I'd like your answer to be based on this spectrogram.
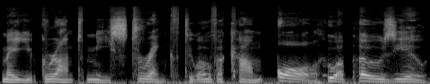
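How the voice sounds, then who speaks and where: A man's voice: on the low side, slow pace, a little hiss or hum. A man voicing a sinister, devout male cultist noble in a video game, solemn and menacing. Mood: fervent. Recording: game audio with music behind.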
